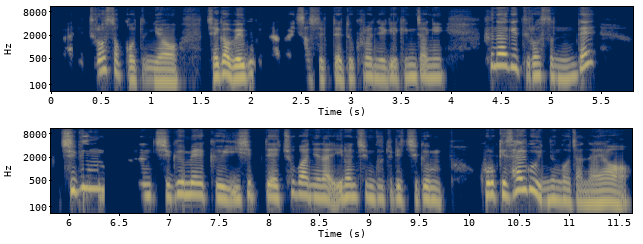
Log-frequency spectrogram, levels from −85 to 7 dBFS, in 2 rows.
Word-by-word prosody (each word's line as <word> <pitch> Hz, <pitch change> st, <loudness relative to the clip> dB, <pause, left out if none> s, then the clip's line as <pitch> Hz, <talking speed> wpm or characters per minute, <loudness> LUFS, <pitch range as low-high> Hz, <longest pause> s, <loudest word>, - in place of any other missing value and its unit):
많이 425 Hz, -2 st, -17 dB
들었었거든요. 140 Hz, -, -1 dB, 0.3 s
제가 170 Hz, +3 st, +4 dB
외국에 160 Hz, -, +5 dB
나가 -, -, -8 dB, 0.2 s
있었을 -, -, -5 dB
때도 -, -, -5 dB
그런 165 Hz, -3 st, -4 dB
얘기 145 Hz, -, -2 dB
굉장히 160 Hz, 0 st, -3 dB, 0.4 s
흔하게 320 Hz, -2 st, +5 dB
들었었는데 175 Hz, -, -1 dB, 0.5 s
지금은 300 Hz, +2 st, +3 dB, 0.5 s
지금의 205 Hz, +3 st, +2 dB
그 175 Hz, 0 st, +1 dB
20 165 Hz, +4 st, -2 dB
대 185 Hz, -2 st, +2 dB
초반이나 185 Hz, -2 st, +1 dB
이런 185 Hz, 0 st, +1 dB
친구들이 170 Hz, -2 st, -4 dB
지금 155 Hz, 0 st, -1 dB, 0.4 s
고렇게 210 Hz, 0 st, +4 dB
살고 275 Hz, +1 st, +4 dB
있는 160 Hz, -2 st, -2 dB
거잖아요. 135 Hz, -2 st, -1 dB
175 Hz, 340 characters per minute, -23 LUFS, 155-215 Hz, 0.5 s, 외국에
